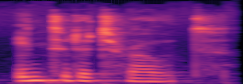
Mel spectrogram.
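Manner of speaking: unhurried meditation guide with long pauses; guided meditation. Real, not acted. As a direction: lead them inward in short, spaced-out phrases.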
